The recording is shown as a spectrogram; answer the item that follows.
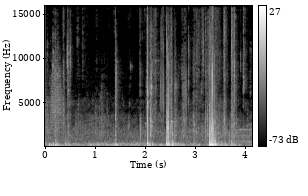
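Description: MGP stunt scooter's wheels and aluminium deck knocking on plywood boards during a 90-degree trick: three sharp clacks in the second half, the last and loudest near the end as the scooter lands.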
